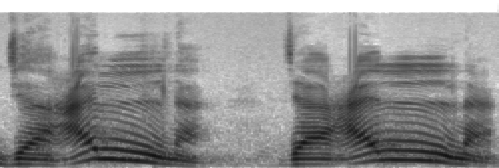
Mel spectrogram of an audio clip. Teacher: ini hukumnya izhar ya lam sukun pada fi'il ketemu dengan Nun hukumnya izhar jangan sampai Antum baca dengan Ikhfa maupun idgham Bukan ja'alna ja'alna tapi ja'alna ja'alna kenapa karena makhrajnya berdekatan ini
